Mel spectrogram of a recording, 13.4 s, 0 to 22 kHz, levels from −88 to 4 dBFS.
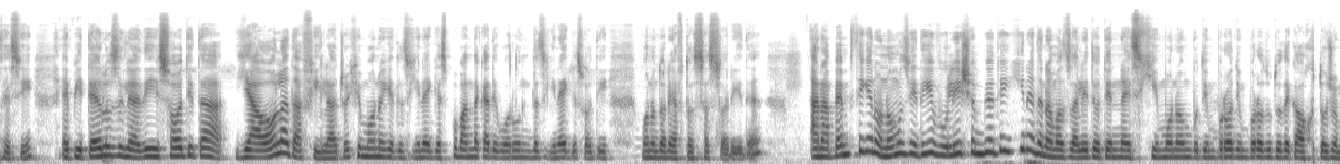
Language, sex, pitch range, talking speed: Greek, female, 175-215 Hz, 210 wpm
